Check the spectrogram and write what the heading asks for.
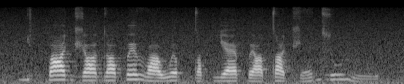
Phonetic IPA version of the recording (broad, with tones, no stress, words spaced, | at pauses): ɟʊ˦ɡ͡bɑ˦ d͡ʒɒ˧dɒ˧pɛ˦ vɑ˨wə˧p dˤə˨pʎæ˧pɛ˨ tˤu˨t͡ʃɛ̤˨˦ d͡zṳ˦ʎṳ˨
